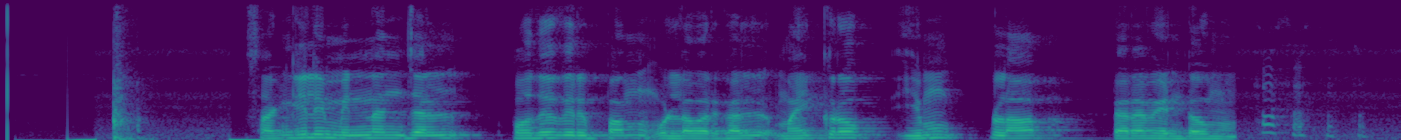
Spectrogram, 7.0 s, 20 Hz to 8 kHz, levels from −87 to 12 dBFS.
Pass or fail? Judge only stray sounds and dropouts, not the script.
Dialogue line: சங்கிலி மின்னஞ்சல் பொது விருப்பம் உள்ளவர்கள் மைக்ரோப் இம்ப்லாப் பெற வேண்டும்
fail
